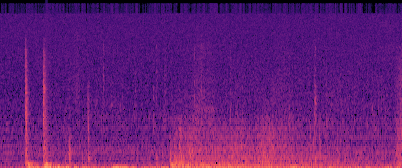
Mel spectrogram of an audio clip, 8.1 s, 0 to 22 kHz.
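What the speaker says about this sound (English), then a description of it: "Sounds like thunder." Thunder in the video game Final Fantasy 16 opens with a few sharp ticks, then rolls into a sustained low rumble that lasts several seconds, with no talking.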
